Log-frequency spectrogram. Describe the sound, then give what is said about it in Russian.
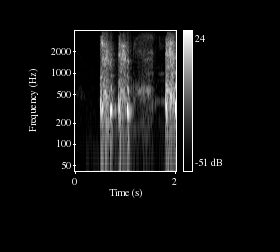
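A woman with a cold coughs three times: two quick harsh coughs close together, a brief raspy breath, then a third cough after a short pause. “Нет, я не хочу, чтобы ты кашляла тут.”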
